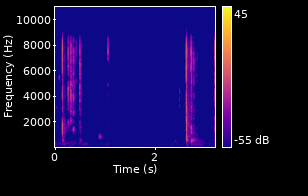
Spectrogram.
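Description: A computer mouse clicks and a keyboard taps in short bursts of crisp plastic clicks, close and quiet, with a long silent gap between clusters.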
